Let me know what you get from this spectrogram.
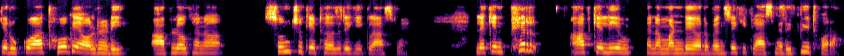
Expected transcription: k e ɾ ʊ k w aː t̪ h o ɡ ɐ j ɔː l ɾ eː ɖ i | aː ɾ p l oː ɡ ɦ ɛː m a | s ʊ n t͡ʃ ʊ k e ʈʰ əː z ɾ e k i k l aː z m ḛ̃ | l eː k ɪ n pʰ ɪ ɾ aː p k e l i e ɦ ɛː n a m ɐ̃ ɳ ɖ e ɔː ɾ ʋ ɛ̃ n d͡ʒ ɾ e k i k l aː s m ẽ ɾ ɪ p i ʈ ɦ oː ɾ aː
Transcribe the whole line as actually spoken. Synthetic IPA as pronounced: k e ɾ ʊ k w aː t̪ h o ɡ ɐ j ɔː l ɾ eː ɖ i | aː p l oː ɡ ɦ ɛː n a | s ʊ n t͡ʃ ʊ k e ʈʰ əː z ɾ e k i k l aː s m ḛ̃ | l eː k ɪ n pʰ ɪ ɾ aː p k e l i e ɦ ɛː n a m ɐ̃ ɳ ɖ e ɔː ɾ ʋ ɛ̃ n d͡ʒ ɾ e k i k l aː s m ẽ ɾ ɪ p iː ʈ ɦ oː ɾ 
